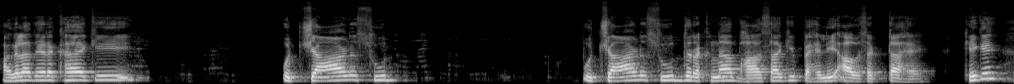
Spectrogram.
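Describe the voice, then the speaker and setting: Man slowly teaching grammar corrections. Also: high-pitched, darkish tone. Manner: reads each sentence slowly, then explains casually. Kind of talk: Hindi grammar lesson correcting sentences.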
